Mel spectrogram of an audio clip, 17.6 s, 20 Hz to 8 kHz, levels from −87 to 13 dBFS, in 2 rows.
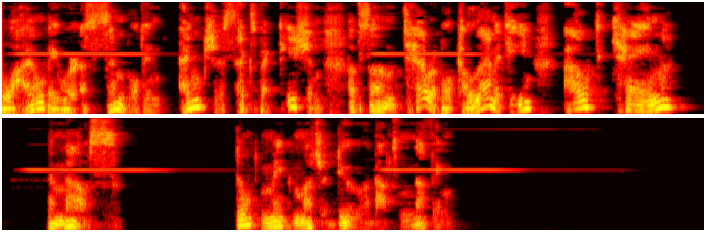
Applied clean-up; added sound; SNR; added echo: classical method log-MMSE.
